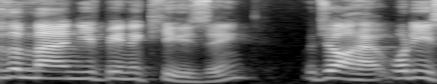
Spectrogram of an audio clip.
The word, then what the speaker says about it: Wajahat: Wajahat, what do you say to that? Well, first of all, excellent pronunciation of my name, Brooke.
